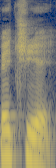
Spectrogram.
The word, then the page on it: pechier: pechie; provencal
